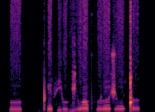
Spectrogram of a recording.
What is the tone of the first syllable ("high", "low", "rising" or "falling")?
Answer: high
